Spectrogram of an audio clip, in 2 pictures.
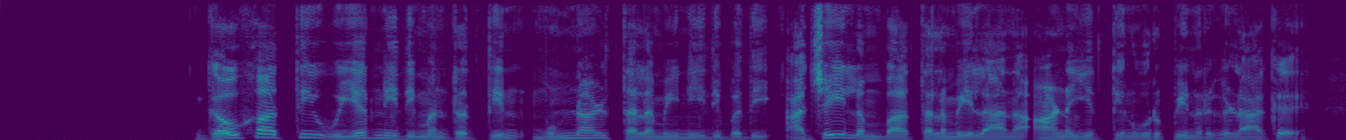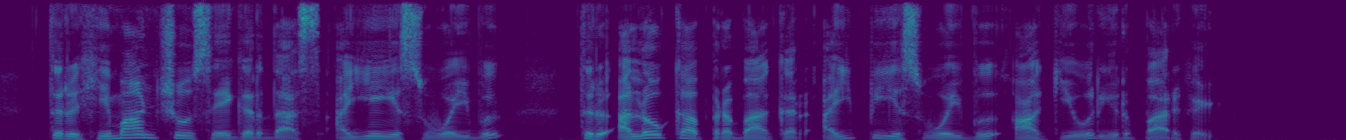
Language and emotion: Tamil, neutral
